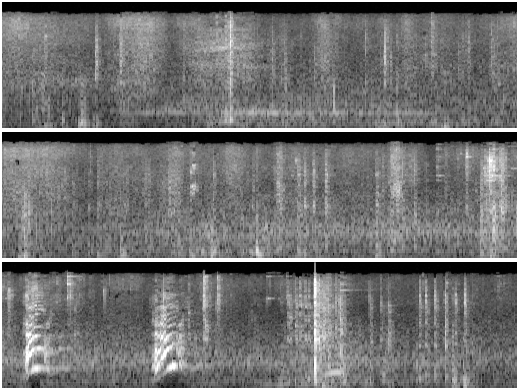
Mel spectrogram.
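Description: A dog barks a few times at irregular intervals, short sharp yelps that stand out over a busy, noisy background with occasional knocks and clatter.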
